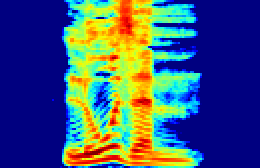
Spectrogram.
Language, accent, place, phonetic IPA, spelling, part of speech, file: German, Germany, Berlin, [ˈloːzəm], losem, adjective, De-losem.ogg
- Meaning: strong dative masculine/neuter singular of lose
